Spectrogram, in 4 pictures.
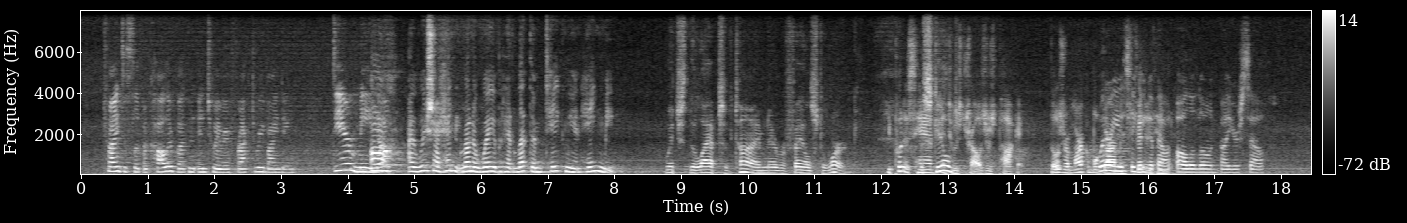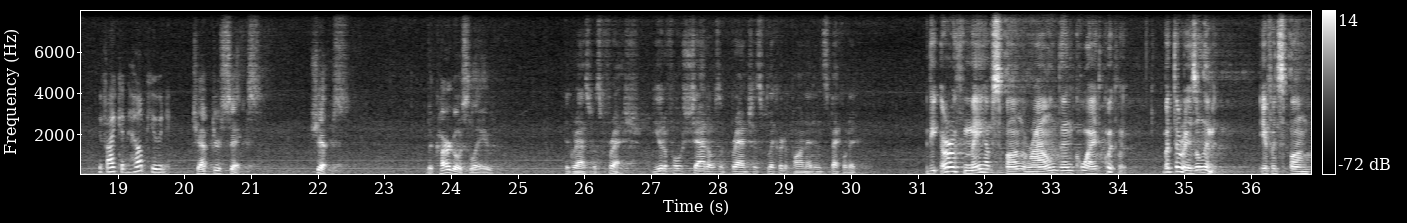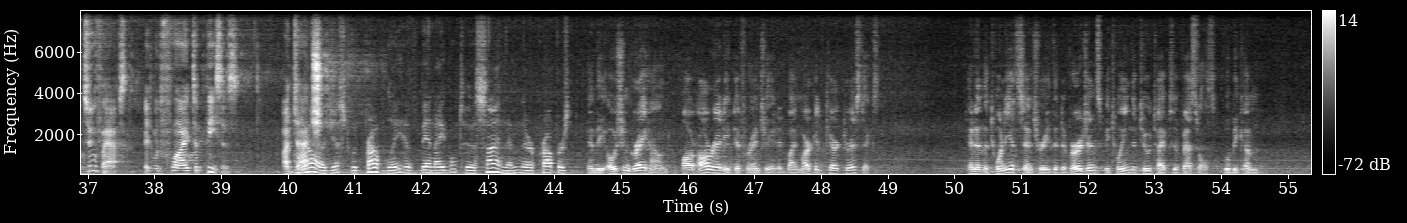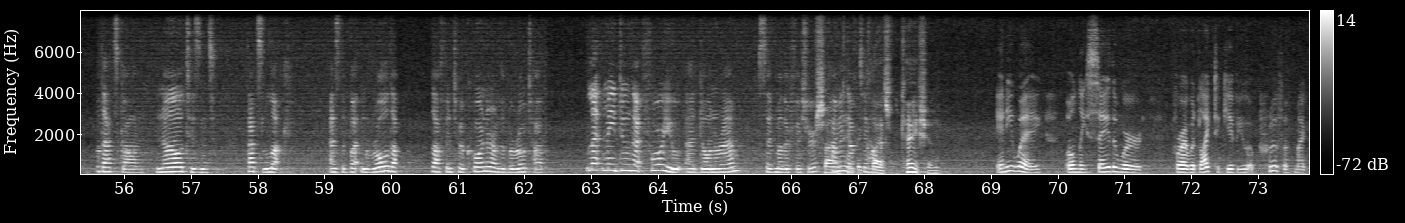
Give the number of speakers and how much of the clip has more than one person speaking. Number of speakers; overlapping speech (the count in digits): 8, about 6%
